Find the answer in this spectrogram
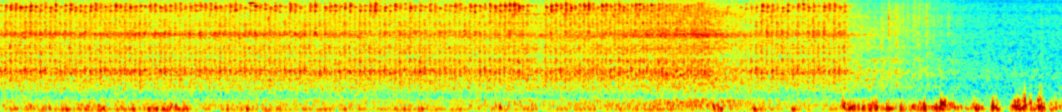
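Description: Diesel engine of an Optare single-deck bus idling steadily; the engine note cuts off about eight and a half seconds in, leaving gusts of wind on the microphone.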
